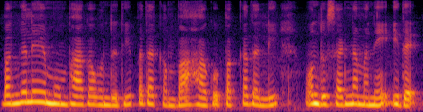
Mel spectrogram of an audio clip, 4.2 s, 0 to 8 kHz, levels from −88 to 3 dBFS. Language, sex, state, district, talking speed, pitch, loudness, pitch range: Kannada, female, Karnataka, Bangalore, 155 wpm, 215 Hz, -16 LUFS, 200-230 Hz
